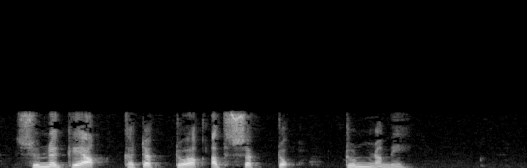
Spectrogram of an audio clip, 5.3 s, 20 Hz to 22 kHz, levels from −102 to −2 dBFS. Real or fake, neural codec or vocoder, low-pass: real; none; 7.2 kHz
